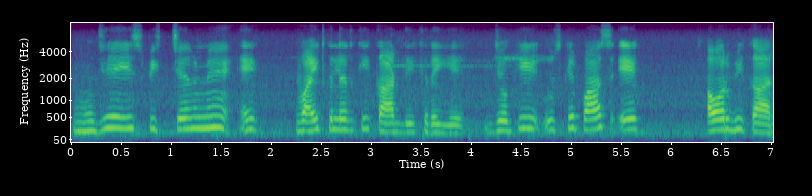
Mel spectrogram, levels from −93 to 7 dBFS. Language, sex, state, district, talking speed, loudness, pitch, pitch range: Hindi, female, Uttar Pradesh, Lalitpur, 180 wpm, -17 LUFS, 210 Hz, 180-235 Hz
